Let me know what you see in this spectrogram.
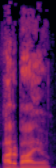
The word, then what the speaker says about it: Adebayo: Adebayo.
